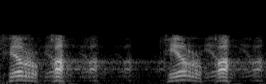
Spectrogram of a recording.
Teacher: فرقة نفخم الراء، ما قبلها كسرة برضه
